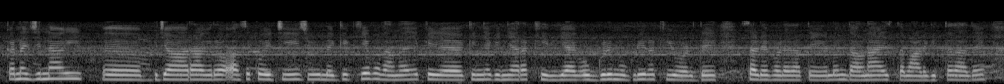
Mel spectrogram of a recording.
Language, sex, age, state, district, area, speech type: Dogri, female, 18-30, Jammu and Kashmir, Samba, rural, spontaneous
